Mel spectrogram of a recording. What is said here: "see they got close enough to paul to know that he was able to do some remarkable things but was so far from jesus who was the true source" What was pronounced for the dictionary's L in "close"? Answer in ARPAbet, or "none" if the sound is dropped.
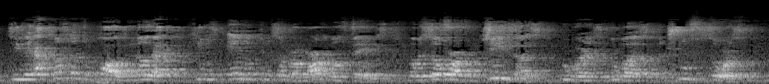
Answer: none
